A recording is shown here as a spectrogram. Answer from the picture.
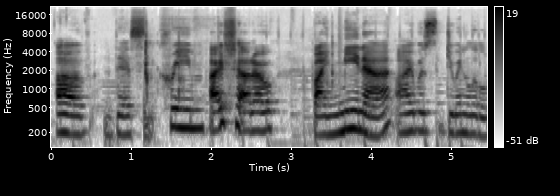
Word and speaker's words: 3INA: non-powder eye shadow and i found this it's pronounced mina and they're little pots uh this one is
